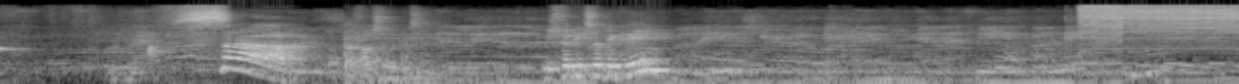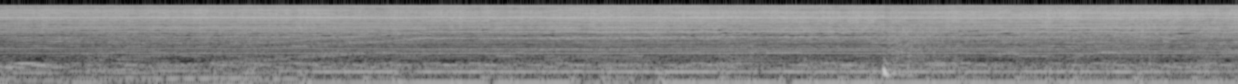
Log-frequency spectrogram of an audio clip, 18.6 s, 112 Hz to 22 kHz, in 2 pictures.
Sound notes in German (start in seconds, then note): 8.0 tätowier geräusch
